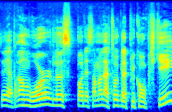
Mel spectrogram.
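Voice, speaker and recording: Against a quiet background, a man with a Quebec accent speaks at a high pitch and a very fast pace in an animated tone. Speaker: startup founder and speaker. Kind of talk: conference talk. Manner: casual, animated.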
